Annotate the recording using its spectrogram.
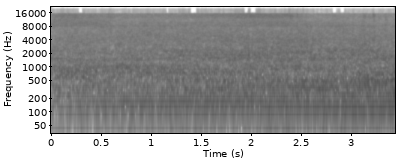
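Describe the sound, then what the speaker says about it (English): A home air conditioner running with a steady low hum and broadband whoosh, continuous and fairly loud without any pauses or voices. "My air conditioner kicked on."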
